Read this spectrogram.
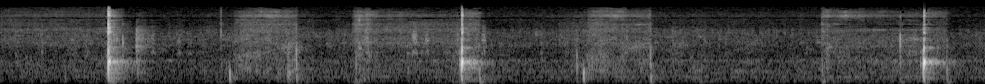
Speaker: and that means it's witness presser against it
